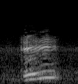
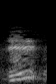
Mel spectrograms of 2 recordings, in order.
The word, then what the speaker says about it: trí: Phật ngôn hữu nhân văn ngô thủ đạo, hành đại nhân từ cố trí. Cái chữ này cũng đọc là chí, với chỗ đọc là trí.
